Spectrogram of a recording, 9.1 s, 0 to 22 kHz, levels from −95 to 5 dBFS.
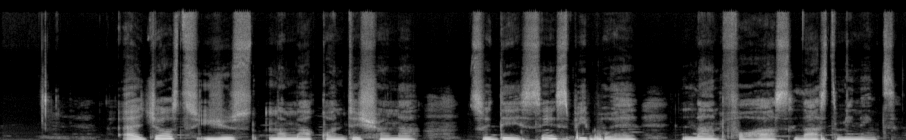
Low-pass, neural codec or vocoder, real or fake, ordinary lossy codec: none; none; real; none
